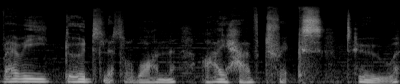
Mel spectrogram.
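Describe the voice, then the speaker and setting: Over music in the background, a man puts on a character voice at a medium pitch, speaking at a very slow pace. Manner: sly, taunting.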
